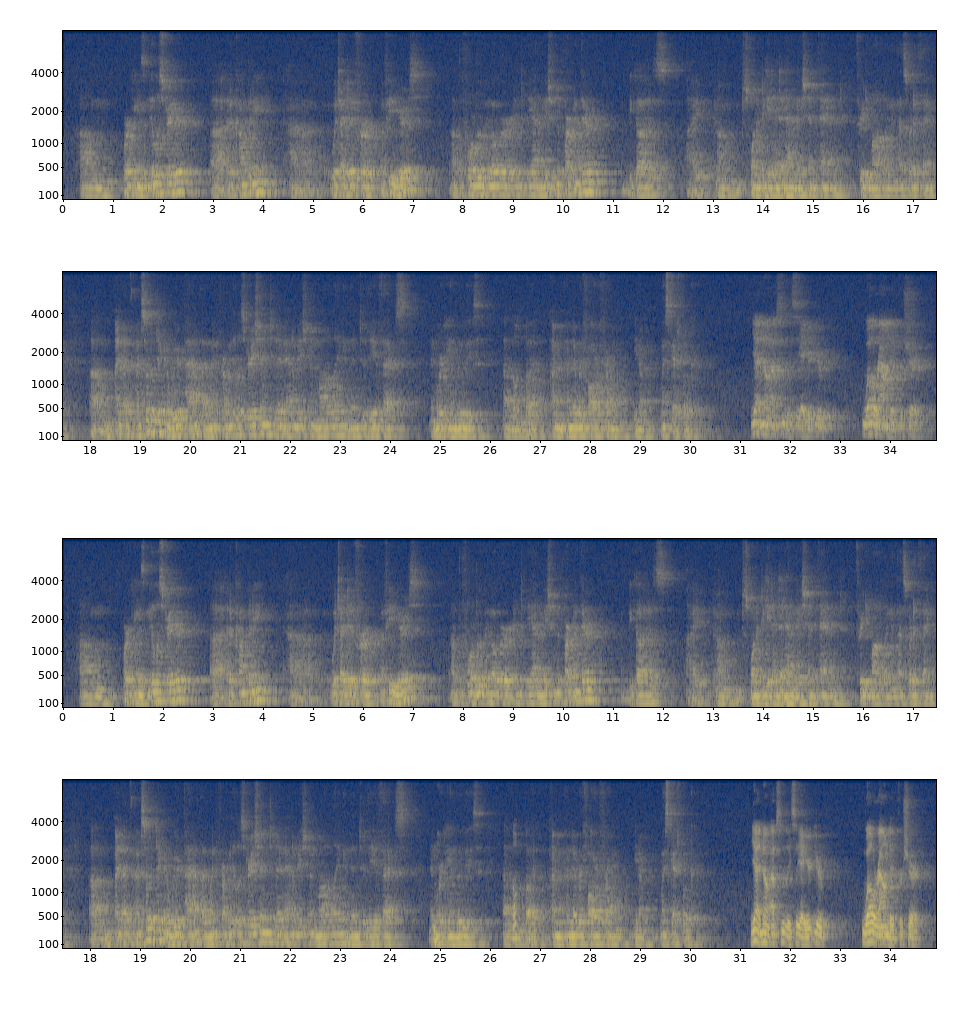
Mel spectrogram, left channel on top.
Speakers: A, on the right; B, on the right.
A: um, working as an illustrator uh, at a company, uh, which I did for a few years uh, before moving over into the animation department there because I um, just wanted to get into animation and 3D modeling and that sort of thing. Um, I, I've, I've sort of taken a weird path. I went from illustration to then animation and modeling and then to VFX and
B: Mhm.
A: working in movies. Um,
B: Oh,
A: but I'm I'm never far from, you know, my sketchbook.
B: yeah, no, absolutely. So yeah, you're you're well-rounded for sure.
